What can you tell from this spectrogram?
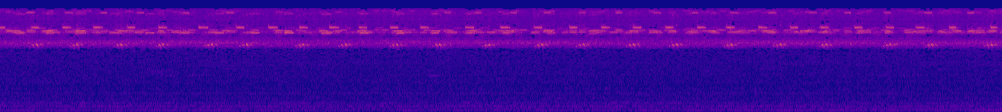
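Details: Night chorus of crickets during a warm, humid summer night in the Midwest; bright high chirps pulse at a steady rate of roughly two per second over a continuous shimmering trill, soft low rumble beneath.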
